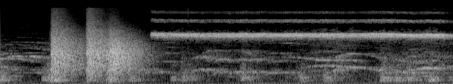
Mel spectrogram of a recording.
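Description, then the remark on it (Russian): Two loud gunshots crack in quick succession, each a harsh burst, followed by a steady, shrill high-pitched whistle that holds for several seconds over a low murmur. “Кто свистел? Кто стрелял? Кто здесь?”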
